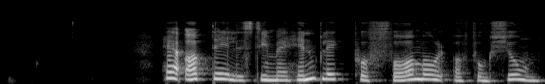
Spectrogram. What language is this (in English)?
Danish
